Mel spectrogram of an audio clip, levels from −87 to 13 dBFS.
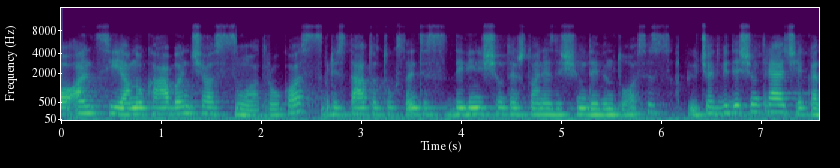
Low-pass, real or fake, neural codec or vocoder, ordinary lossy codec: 7.2 kHz; real; none; Opus, 32 kbps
